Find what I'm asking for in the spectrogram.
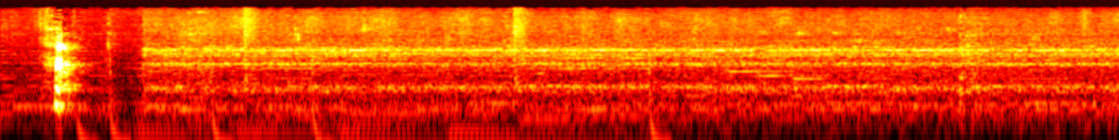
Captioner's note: faint sounds of water running through the pipes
